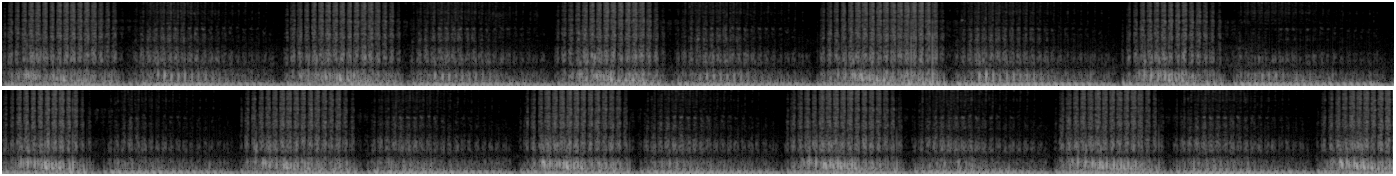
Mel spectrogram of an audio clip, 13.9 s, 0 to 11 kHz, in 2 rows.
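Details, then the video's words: Stroked house cat giving a steady low purr, overlaid by regular swishing strokes across the fur about every one to one and a half seconds. "Cat Therapy 4Hrs of Stroking & Purring"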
